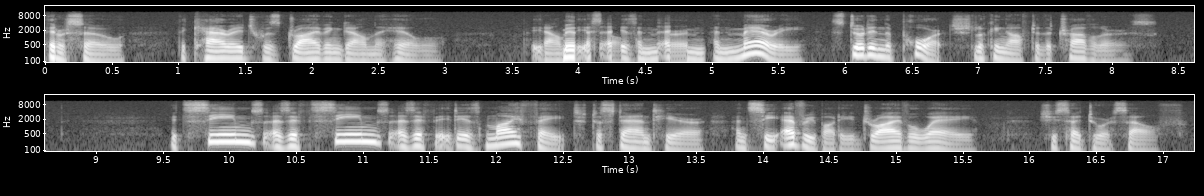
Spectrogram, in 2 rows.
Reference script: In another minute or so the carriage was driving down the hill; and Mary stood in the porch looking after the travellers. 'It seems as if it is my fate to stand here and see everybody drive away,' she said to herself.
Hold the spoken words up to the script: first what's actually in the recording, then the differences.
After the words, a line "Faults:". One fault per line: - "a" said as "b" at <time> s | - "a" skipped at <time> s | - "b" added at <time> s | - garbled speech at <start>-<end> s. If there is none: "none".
In or so the carriage was driving down the hill; [garbled] and Mary stood in the porch looking after the travellers. 'It seems as if seems as if it is my fate to stand here and see everybody drive away,' she said to herself.
Faults:
- "another minute" skipped at 0.1 s
- garbled speech at 3.6-5.0 s
- "seems as if" added at 10.6 s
